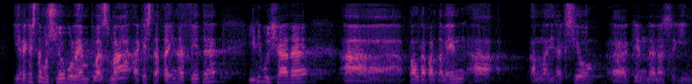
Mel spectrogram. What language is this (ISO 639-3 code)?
cat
